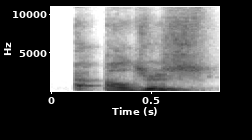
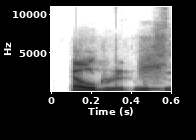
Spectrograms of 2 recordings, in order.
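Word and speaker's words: Eldritch: All right, I'm gonna cast I'm going to keep saying the name wrong, so just bear with me. Eldridge blast. Eldrich.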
